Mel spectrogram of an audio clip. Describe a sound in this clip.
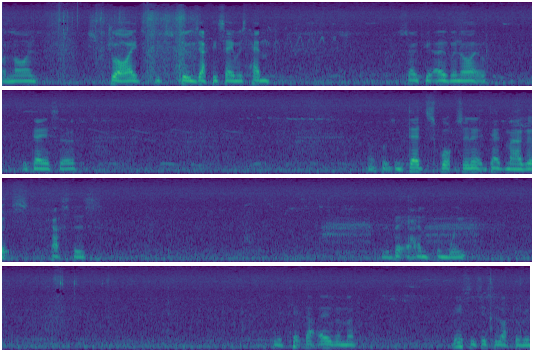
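A middle-aged man talks calmly close by, in bursts with pauses.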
